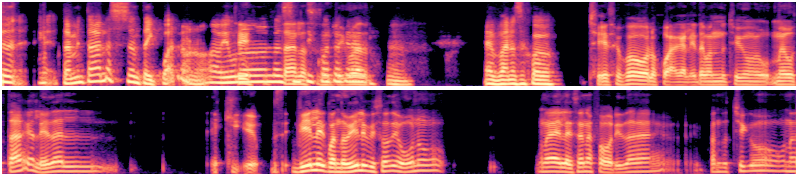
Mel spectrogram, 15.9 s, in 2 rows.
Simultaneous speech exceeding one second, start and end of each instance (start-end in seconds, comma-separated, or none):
2.3-3.8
